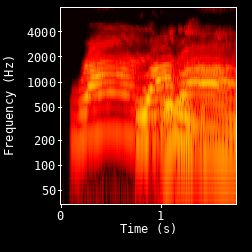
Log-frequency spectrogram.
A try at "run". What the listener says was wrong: So you need to open your mouth. Run.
